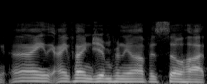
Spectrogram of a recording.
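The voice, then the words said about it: Put-on girly voice. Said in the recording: “That's my girl voice”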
